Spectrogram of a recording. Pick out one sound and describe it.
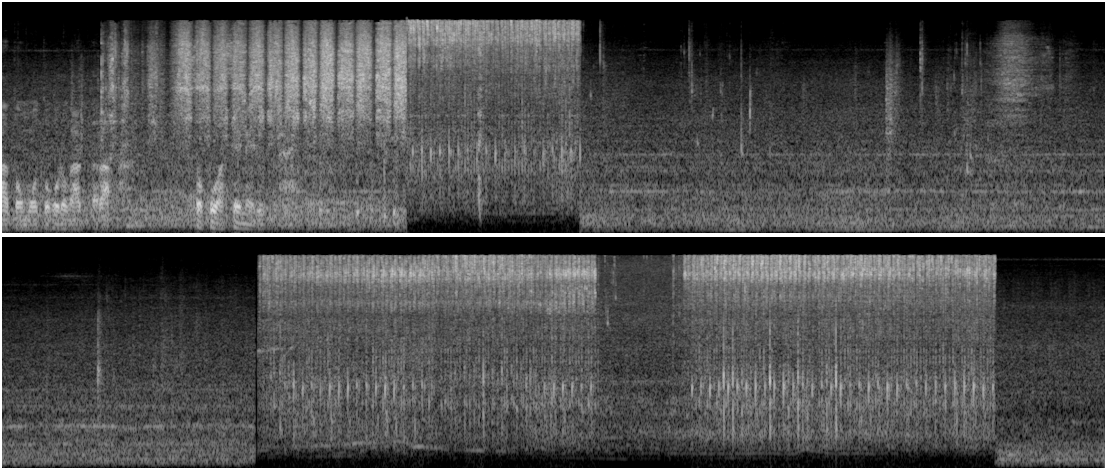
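A steel blade scrapes back and forth over a wet whetstone in quick, even strokes.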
